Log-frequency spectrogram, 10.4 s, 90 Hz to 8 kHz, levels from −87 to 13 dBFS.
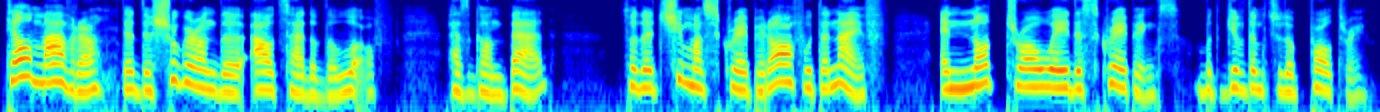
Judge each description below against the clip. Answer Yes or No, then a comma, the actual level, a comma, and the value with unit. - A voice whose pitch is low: No, high, 230 Hz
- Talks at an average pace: No, fast, 210 wpm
